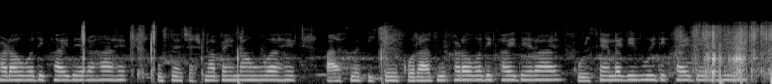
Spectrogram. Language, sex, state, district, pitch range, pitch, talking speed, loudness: Hindi, female, Chhattisgarh, Korba, 195-205 Hz, 205 Hz, 225 wpm, -22 LUFS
